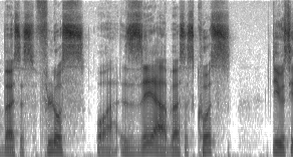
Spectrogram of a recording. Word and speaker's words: sehr: That's why it's called Bienen S, because it's pronounced Z, as in super, for example, or sehr.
